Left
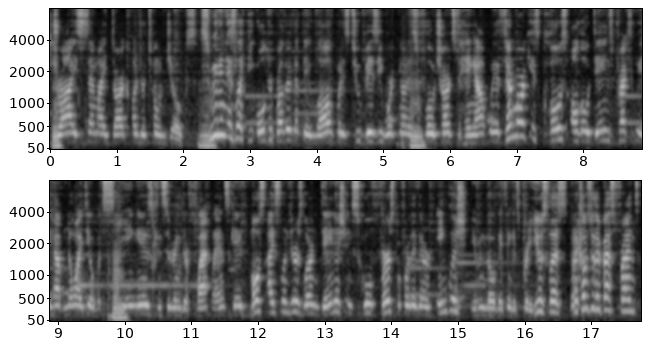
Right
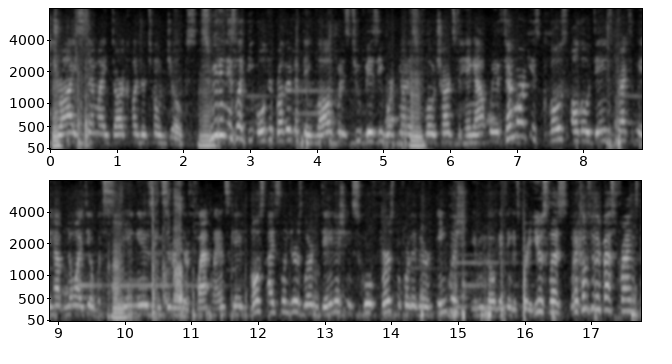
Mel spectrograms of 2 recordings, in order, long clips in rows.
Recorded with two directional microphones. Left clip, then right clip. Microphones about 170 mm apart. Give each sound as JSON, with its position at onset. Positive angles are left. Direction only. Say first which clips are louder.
{"t": 0.1, "sound": "speech", "louder": "left 3 dB", "side_deg": 35}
